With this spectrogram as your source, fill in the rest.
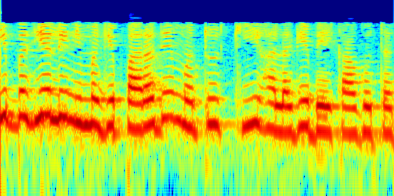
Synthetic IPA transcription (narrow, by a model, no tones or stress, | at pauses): ibɐd̪ijɐlːinimɐɡe̞pɐɾɐd̪emɐt̪ːukiːɦɐlɐɡe̞bɛːkaːɡut̪ːɐd̪e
